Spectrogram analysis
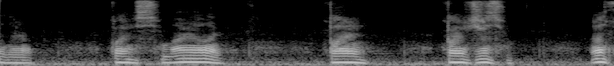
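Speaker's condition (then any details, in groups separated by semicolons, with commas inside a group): Lou Gehrig's disease; onset index finger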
